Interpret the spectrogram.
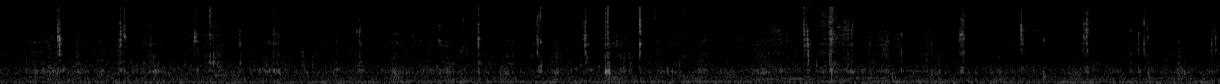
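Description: Eating sounds close to the microphone: irregular wet smacks and clicks of chewing and lip-smacking, a dozen or more short ones spread unevenly.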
